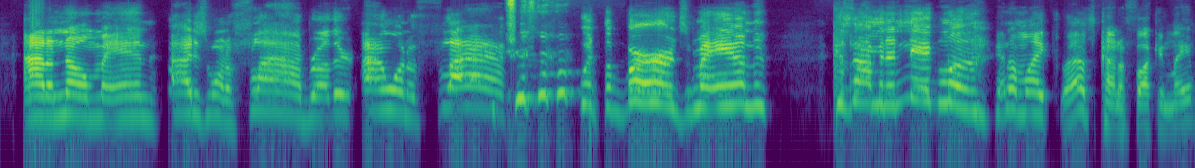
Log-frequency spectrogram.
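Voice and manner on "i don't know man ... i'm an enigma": dreamy drawl, pitched up, slow and spaced-out. Retelling Jeff being told to quit drugs and his reply, Jeff Hardy impression. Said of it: "And then Jeff would just be like".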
